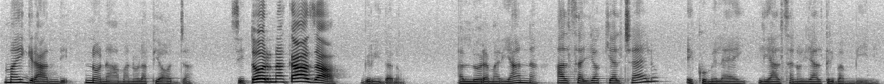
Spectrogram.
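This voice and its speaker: A woman narrating a children's story in an expressive, lilting way. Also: lowish voice, moderate pace, hardly any pauses.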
